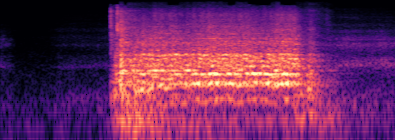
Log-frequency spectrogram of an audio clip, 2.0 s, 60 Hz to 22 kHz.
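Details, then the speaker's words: 1940 Ford Deluxe Coupe flathead barn find, starter jumped at the solenoid with the trigger switch, distributor not yet hooked up: starter spins the engine briskly and evenly with no binding or grinding, engine turns freely; normal cranking. "that sounds like positive crankage to me"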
